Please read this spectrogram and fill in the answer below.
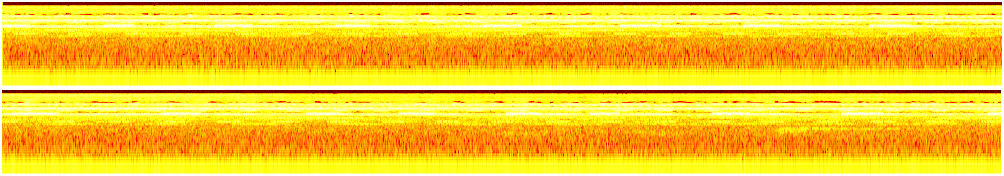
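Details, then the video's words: Crickets chirping in a park in the evening, a steady high-pitched chorus of pulsed trills layered over one another, with soft background noise and a brief faint lower tone near the end. "Park Serenade: Cricket Sounds in a Peaceful Park | Evening Ambience"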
